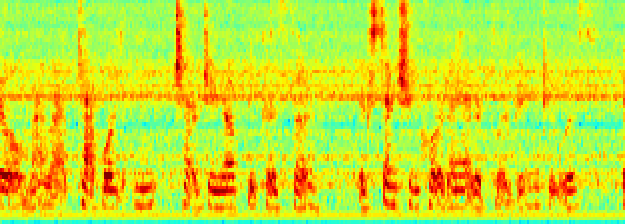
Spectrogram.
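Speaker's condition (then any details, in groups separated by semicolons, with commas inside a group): Multiple sclerosis with spasticity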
